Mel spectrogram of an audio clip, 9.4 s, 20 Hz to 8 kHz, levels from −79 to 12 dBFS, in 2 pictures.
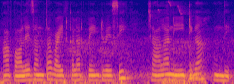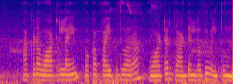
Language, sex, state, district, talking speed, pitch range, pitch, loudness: Telugu, female, Andhra Pradesh, Srikakulam, 70 wpm, 170-180 Hz, 175 Hz, -15 LUFS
